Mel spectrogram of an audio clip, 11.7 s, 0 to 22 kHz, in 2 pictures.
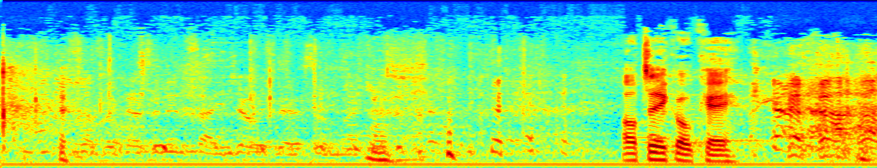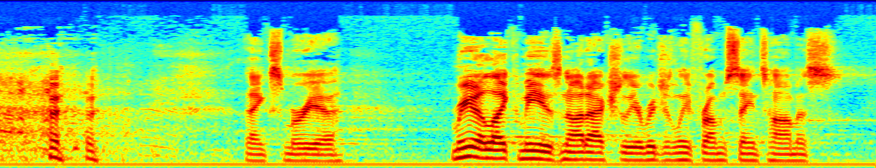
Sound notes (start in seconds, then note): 0.0 applause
